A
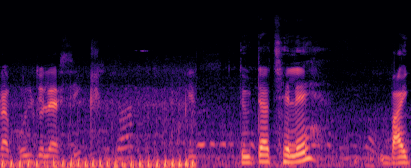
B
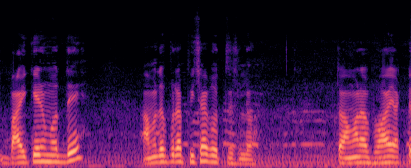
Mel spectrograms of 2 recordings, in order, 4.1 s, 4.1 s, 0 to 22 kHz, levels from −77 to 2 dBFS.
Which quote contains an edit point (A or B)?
A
